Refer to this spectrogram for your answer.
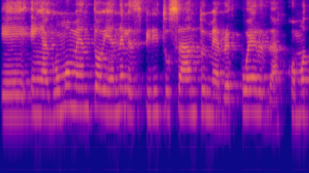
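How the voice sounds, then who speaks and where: A woman's fairly high voice, fairly slow and monotone, flat in intonation. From Costa Rica. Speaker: podcast co-host. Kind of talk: casual chat.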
